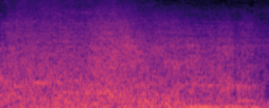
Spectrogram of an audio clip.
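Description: Loud, dense rushing rumble of dramatic sound effects from a horror TV episode, with no clear pitch and a heavy low end, held steady throughout.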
